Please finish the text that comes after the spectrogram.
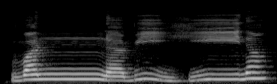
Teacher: وَالنَّبِيِّينَ، دونوں شد کو بھی ادا کرنا اور کھڑی زیر کو بھی صحیح ادا کرنا۔ شد کو ادا کرنے کا طریقہ، سختی کے ساتھ ذرا رک کر لیکن پڑھتے ہوئے درمیان میں آواز نہ ٹوٹے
